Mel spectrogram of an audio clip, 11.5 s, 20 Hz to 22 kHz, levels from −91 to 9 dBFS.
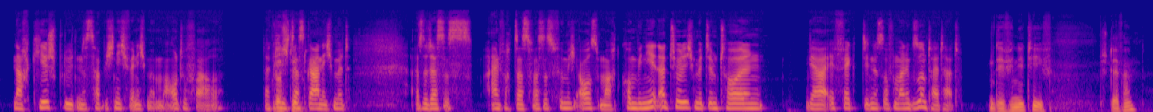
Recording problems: none

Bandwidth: 14.5 kHz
